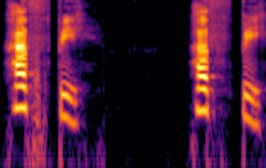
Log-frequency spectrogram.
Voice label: "hvrpe", Muscogee

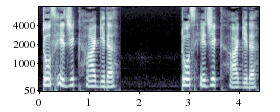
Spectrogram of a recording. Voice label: "tor hecek haketv", Muscogee

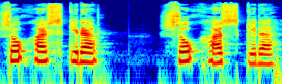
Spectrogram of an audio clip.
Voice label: "soh vsketv", Muscogee

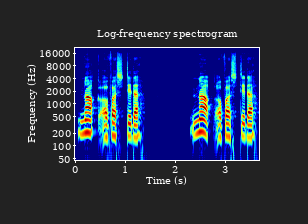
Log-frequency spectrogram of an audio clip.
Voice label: "nak vfvstetv", Muscogee

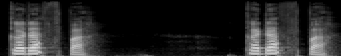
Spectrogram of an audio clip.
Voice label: "kvtvrpv", Muscogee

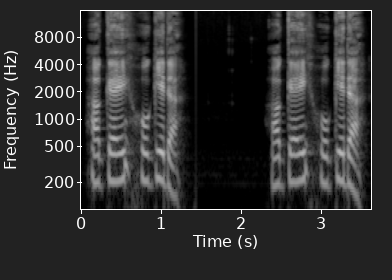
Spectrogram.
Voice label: "hvkihhoketv", Muscogee; Mvskoke Words with Repeated Consonants; Onvkv Ohhvyayices; A Dictionary of Creek/Muskogee; SIL International

